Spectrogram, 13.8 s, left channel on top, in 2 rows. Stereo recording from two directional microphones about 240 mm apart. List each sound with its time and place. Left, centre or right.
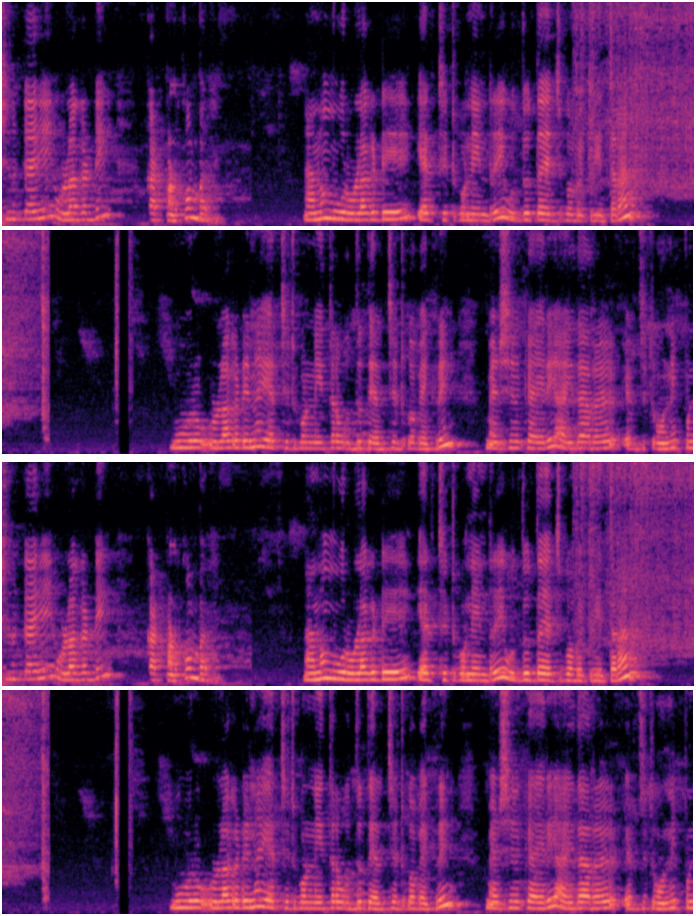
0.0 s a woman's voice: left
3.0 s speech: centre
8.6 s speech: centre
